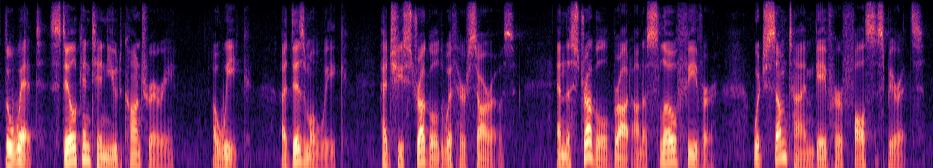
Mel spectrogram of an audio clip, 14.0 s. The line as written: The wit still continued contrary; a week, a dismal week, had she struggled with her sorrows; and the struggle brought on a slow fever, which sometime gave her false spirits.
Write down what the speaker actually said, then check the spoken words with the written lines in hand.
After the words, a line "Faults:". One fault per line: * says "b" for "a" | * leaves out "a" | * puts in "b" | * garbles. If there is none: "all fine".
The wit still continued contrary; a week, a dismal week, had she struggled with her sorrows; and the struggle brought on a slow fever, which sometime gave her false spirits.
Faults:
all fine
